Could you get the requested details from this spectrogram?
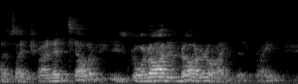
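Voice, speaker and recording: A man talks at a moderate pace in a fairly high pitch. Noticeable background noise runs behind him. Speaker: Navy veteran. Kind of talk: interview answer. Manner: rambling, hesitant storytelling.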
